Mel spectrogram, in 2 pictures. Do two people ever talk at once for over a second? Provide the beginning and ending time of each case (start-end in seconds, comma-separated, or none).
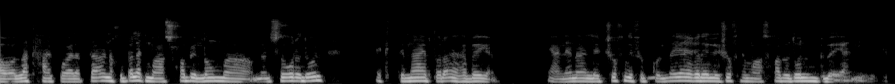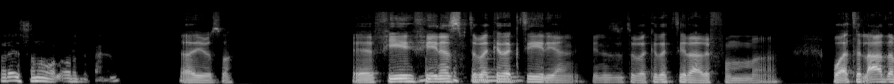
none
